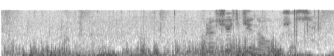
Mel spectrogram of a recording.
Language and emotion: Russian, neutral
